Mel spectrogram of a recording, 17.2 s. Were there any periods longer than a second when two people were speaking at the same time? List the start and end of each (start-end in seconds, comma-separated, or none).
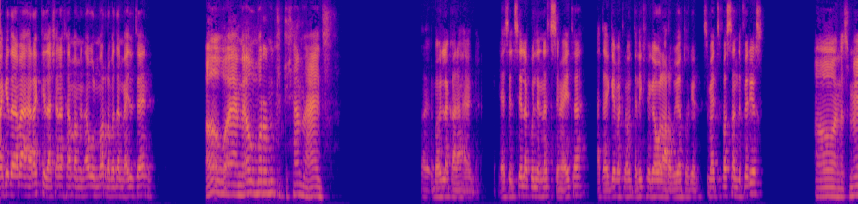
none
